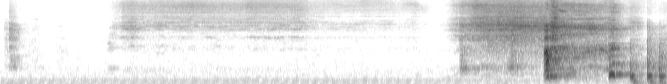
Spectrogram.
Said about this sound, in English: Well, I'm drinking my apple juice. some- Why? So you can make a slurping sound? We're gonna have some ASMR in there.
